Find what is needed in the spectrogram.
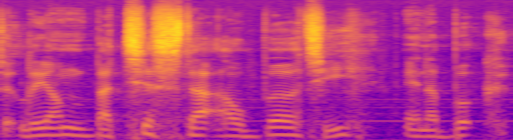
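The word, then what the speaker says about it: Leon Battista Alberti: often credited to um Leon that's how you pronounce it Leon Batista Alberti in a book called on painting which came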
